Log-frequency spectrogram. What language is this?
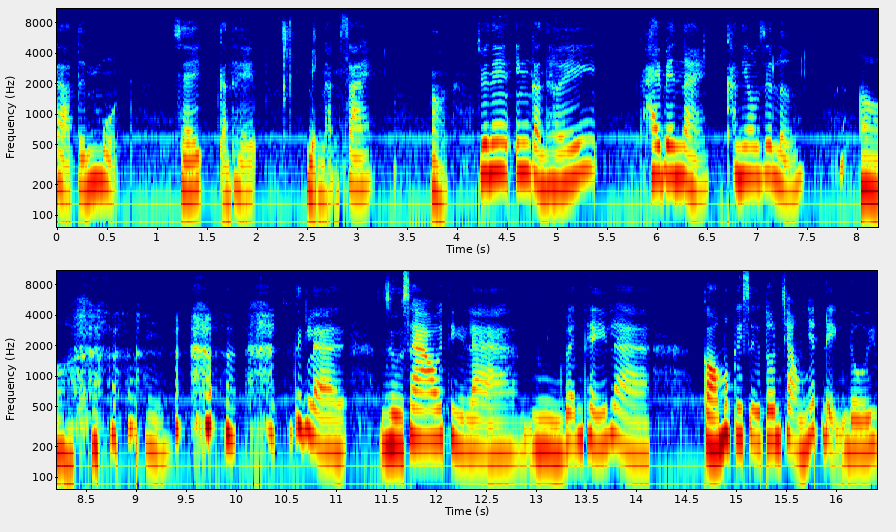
Vietnamese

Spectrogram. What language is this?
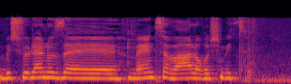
Hebrew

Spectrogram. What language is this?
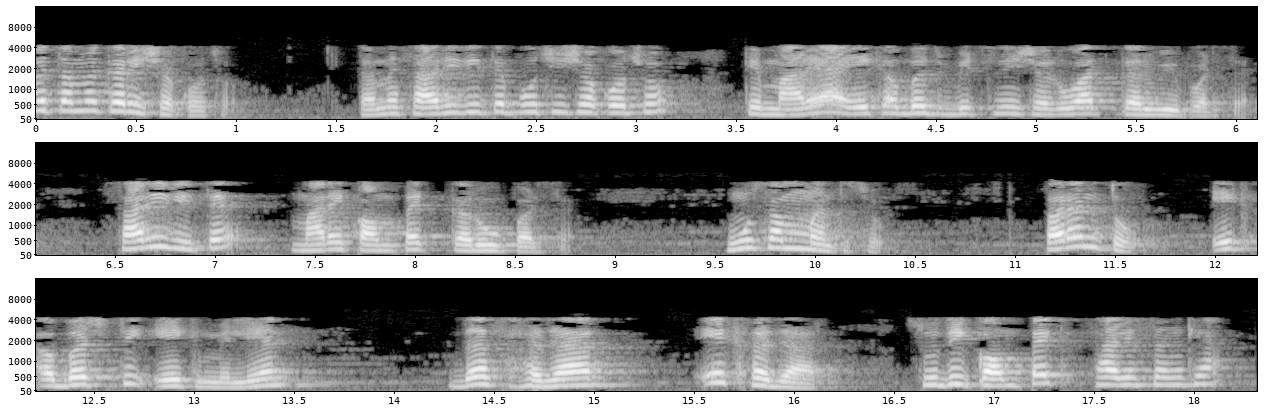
Gujarati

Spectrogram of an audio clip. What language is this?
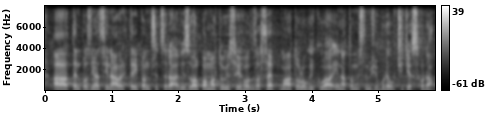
Czech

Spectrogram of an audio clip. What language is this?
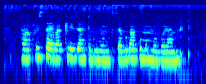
Ganda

